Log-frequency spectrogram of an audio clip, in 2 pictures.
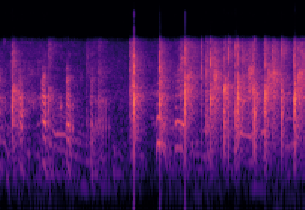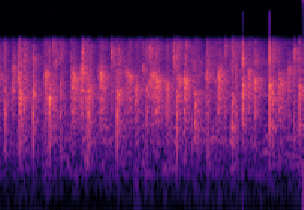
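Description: An audience applauding, a dense clatter of many hands clapping that starts about a second in, after some voices.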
